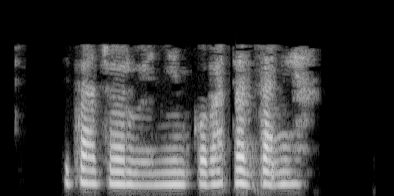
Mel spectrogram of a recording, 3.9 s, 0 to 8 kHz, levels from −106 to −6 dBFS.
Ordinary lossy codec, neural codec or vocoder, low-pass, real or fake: AAC, 16 kbps; none; 7.2 kHz; real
